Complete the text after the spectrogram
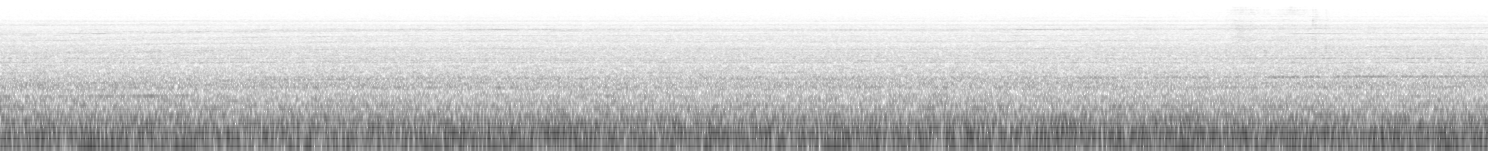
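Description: Aircraft engines drone steadily with a low rumble.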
